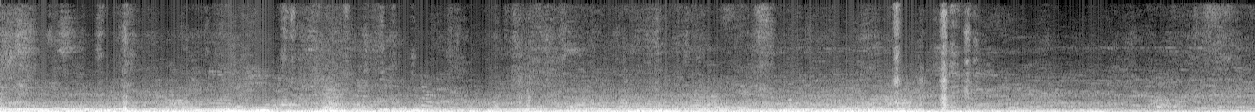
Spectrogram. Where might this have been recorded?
on a bus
